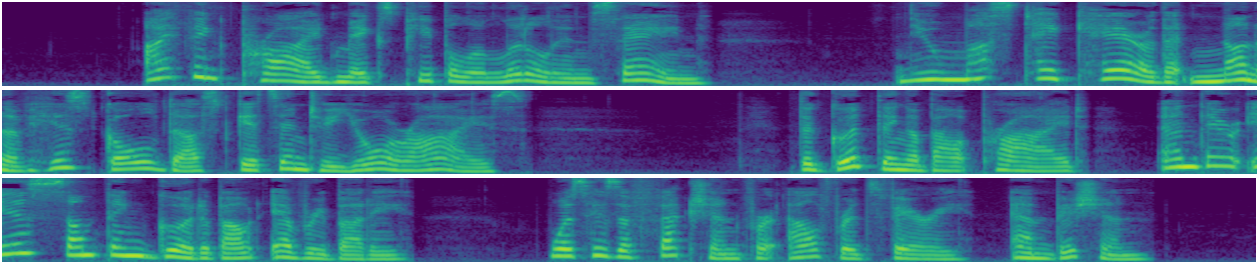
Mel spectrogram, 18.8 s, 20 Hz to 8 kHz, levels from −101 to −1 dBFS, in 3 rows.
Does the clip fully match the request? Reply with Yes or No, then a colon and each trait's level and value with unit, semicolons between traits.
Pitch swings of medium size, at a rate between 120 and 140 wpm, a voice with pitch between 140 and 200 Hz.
No: wide, 7.4 semitones; slow, 135 wpm; high, 190 Hz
